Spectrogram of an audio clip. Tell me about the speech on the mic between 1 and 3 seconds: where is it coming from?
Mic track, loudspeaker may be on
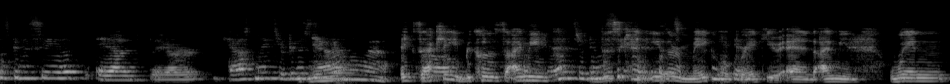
echo only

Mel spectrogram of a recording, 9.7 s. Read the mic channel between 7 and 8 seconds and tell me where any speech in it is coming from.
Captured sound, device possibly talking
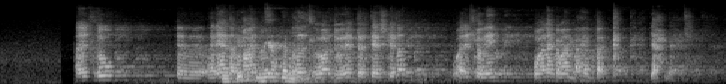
echo only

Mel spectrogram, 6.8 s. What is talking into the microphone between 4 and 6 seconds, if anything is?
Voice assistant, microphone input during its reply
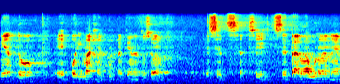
echo only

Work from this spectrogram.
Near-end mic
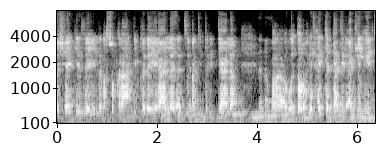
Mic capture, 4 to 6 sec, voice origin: both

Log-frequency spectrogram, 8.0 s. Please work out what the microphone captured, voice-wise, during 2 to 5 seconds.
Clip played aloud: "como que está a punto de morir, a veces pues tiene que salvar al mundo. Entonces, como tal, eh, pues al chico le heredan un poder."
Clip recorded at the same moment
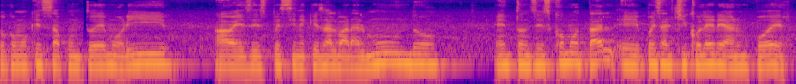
echo only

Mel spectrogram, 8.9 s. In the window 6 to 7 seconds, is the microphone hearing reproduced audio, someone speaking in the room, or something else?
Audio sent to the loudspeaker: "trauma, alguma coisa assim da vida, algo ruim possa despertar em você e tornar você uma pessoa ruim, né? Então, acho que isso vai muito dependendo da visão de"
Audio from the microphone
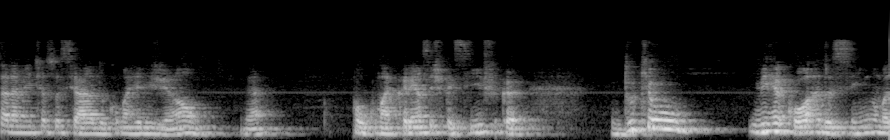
user only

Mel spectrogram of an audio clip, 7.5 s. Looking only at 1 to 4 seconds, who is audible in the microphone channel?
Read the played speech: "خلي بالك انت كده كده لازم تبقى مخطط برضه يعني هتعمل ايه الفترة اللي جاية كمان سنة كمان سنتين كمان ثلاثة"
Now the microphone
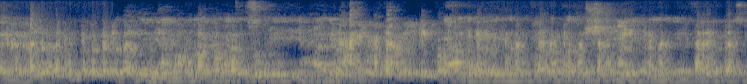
both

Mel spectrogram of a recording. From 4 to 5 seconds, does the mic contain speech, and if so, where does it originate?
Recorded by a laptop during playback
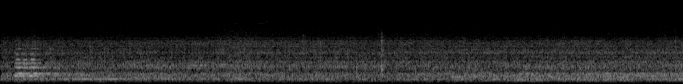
neither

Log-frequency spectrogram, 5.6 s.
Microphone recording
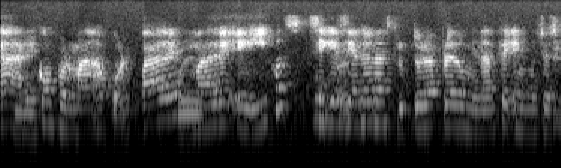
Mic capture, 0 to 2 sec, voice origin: echo only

